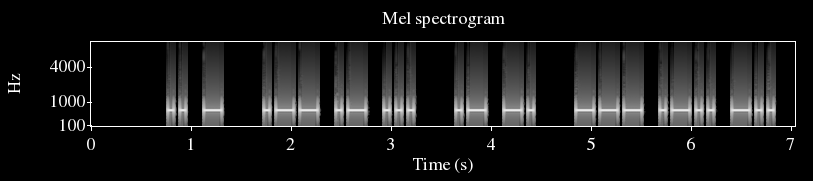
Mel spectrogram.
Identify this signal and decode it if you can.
Morse code, heard as a keyed tone, about 21 wpm, 700 Hz. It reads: IT WAS AN OLD
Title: Sentences from Top 1000 Words - Review Part 5 - 20wpm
